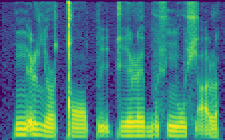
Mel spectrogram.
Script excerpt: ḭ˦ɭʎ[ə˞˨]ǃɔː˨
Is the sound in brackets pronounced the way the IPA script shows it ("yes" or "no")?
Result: yes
